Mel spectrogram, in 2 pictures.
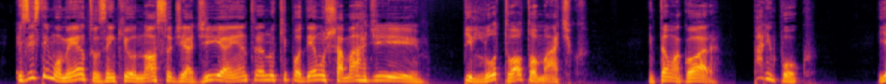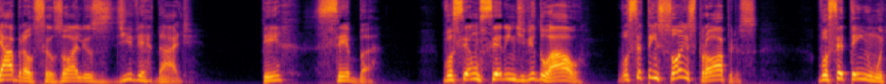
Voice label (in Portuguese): Portuguese Brazil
